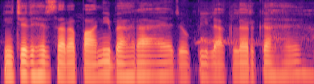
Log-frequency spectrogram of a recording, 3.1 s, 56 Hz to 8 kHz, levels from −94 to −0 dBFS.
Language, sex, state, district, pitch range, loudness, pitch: Hindi, male, Jharkhand, Deoghar, 100-105 Hz, -21 LUFS, 100 Hz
